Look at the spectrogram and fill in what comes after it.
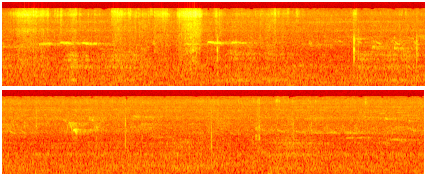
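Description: Scattered short bird chirps over a steady low outdoor rumble, with a few faint clicks.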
